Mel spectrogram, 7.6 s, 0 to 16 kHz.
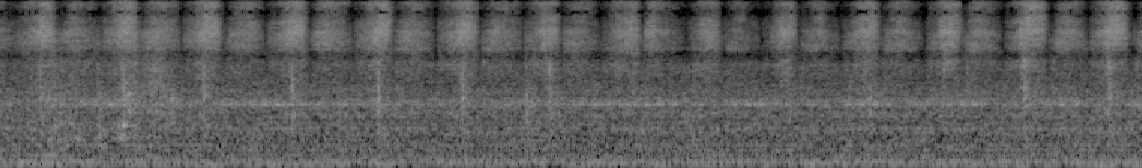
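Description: Steady rhythmic sanding rubs across the lacquered paint of a black MK2 Golf GTI 16v, repeating back-and-forth strokes heard up close and continuous without any voices.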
